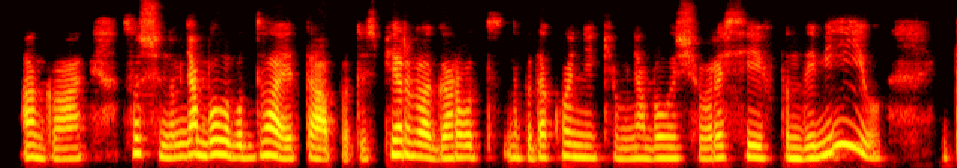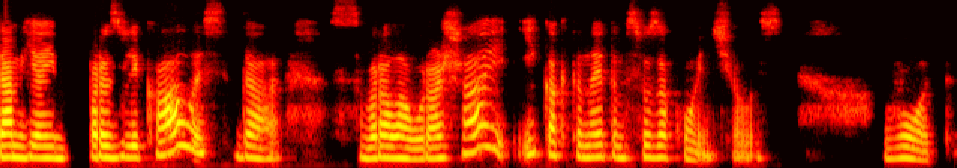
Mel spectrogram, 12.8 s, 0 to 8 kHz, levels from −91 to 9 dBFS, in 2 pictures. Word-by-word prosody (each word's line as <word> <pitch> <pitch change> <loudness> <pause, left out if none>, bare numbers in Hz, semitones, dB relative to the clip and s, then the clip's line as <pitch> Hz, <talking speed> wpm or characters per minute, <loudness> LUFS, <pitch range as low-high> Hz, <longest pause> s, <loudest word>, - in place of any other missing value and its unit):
Ага. 185 -1 0 0.2
Слушай, 270 -4 -2
ну 200 - 0
у - - -1
меня 260 +3 +5
было 250 +1 +5
вот 205 -2 -1
2 235 -5 +5
этапа. 185 -2 +1
То 170 - -9
есть - - -11
1 245 -4 +3
огород 200 +1 +2
на 200 - -4
подоконнике 205 0 -2
у - - -4
меня 190 +1 -2
был 190 +1 0
еще 190 -1 -3
в - - -1
России 200 +1 0
в 190 - -15
пандемию, 210 - +1 0.4
и 200 - -13
там 205 0 +5
я 195 0 +2
им 190 0 -2
поразвлекалась, 210 - +2
да, 200 -4 -2 0.3
с - - -25
собрала 195 -1 +3
урожай 195 - 0
и 265 - -8
как-то 235 -4 -3
на 205 - -1
этом 210 -1 -3
всё 195 +2 -7
закончилось. 200 0 -7 0.6
Вот. 180 -4 -3
200 Hz, 185 wpm, -21 LUFS, 190-225 Hz, 0.6 s, меня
